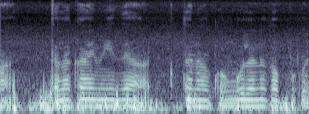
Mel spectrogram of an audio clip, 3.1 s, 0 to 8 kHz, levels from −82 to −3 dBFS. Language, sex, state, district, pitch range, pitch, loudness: Telugu, male, Andhra Pradesh, Sri Satya Sai, 130-135 Hz, 130 Hz, -17 LUFS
